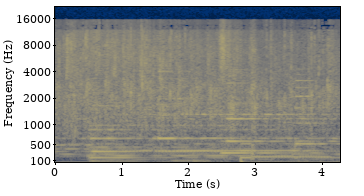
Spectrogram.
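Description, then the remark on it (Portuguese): An audience at an evening church service applauds loudly for the Holy Spirit of God, a dense, crackling wash of clapping that swells after a brief pause and holds at a fairly loud level, with sustained musical tones underneath. “Você pode aplaudir bem forte ao Espírito Santo de Deus?”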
